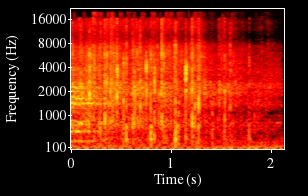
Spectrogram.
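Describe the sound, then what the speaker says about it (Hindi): A crowd at a farmers' protest rally in Bihar claps briefly and loudly, a dense burst of applause with voices mixed in over a couple of seconds. "तो उस पर जोरदार ताली लगे।"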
